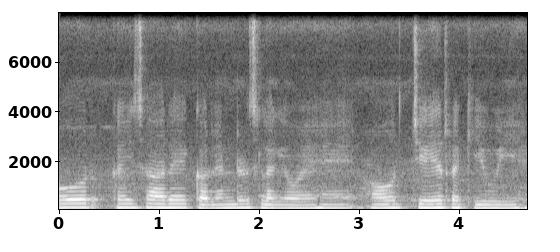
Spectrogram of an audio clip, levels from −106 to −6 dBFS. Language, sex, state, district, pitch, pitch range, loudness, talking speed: Hindi, male, Himachal Pradesh, Shimla, 150 Hz, 135-155 Hz, -15 LUFS, 140 wpm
